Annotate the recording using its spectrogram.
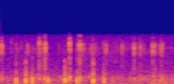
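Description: Mountain bike rattling fast over a rocky trail: rapid, irregular clicks and knocks over a steady rushing noise.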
